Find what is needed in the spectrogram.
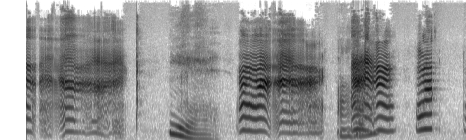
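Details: Several loud, strained crying bursts from an infant, rising and falling in pitch with brief pauses for breath; the baby has hiccups and seems scared by them. Upset infant cry.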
